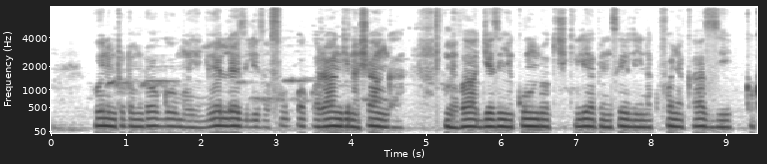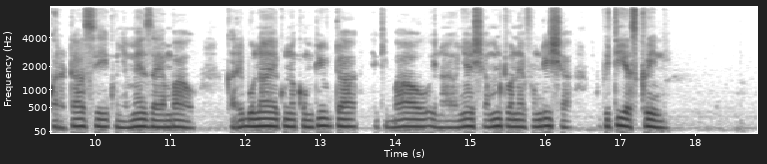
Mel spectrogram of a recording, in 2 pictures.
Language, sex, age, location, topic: Swahili, male, 25-35, Nairobi, education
